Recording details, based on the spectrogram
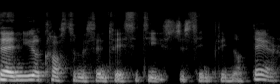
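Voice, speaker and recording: A woman with a Swiss German accent, medium pitch and vocal fry, at a moderate pace with ordinary pitch variation, in a quiet background. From Switzerland (Swiss German speaker). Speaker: contact centre consultant. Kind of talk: podcast interview. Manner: animated.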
